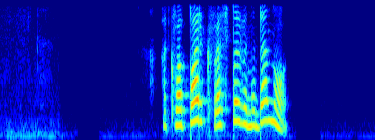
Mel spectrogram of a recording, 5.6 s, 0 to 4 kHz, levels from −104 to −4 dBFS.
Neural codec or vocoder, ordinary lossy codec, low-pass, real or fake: codec, 16 kHz, 4 kbps, FunCodec, trained on LibriTTS, 50 frames a second; none; 3.6 kHz; fake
